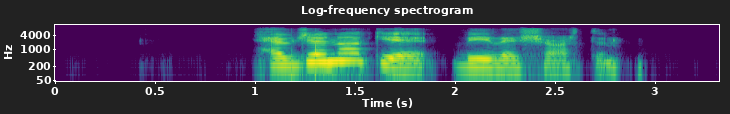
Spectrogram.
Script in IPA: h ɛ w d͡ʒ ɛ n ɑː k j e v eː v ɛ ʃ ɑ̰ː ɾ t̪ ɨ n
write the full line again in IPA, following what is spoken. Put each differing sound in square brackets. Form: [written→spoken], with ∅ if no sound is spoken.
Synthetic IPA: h ɛ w d͡ʒ ɛ n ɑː k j [e→ɛ] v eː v ɛ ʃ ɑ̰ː ɾ t̪ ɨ n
